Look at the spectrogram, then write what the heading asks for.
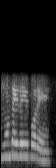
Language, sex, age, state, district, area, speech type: Odia, female, 60+, Odisha, Angul, rural, conversation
